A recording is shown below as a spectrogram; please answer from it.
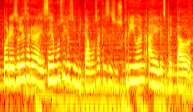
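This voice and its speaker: A woman's voice: medium pitch, fast, over music. A woman reading scripted podcast credits as an announcer.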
